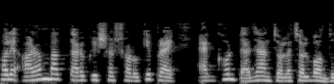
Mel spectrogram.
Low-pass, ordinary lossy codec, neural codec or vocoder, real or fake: 7.2 kHz; none; none; real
